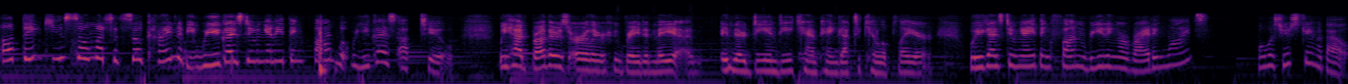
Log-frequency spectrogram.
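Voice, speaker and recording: A woman speaks at a high pitch with very wide pitch swings. Her pace is fairly quick, with music in the background. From born near Boston, raised in Central Florida. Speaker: streamer. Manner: friendly, chatty.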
